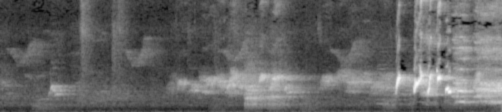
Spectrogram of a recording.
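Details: Red-whiskered bulbul singing the phat kuai tiao / khayao khuat style used to train birds at home; soft warbling builds to a loud burst of about five rapid, sharp, chirpy notes near the end.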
